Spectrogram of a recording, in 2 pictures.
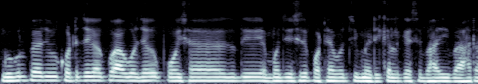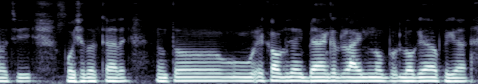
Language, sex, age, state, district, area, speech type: Odia, male, 30-45, Odisha, Kendujhar, urban, spontaneous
